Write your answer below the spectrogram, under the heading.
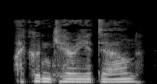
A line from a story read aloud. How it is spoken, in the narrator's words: she whispered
